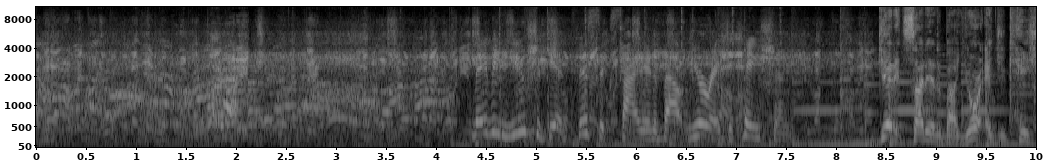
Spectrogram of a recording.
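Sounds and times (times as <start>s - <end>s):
people shouting and cheering: 0.0s - 6.5s.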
